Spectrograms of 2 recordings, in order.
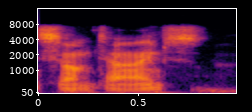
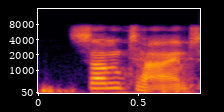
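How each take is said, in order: First: The word is said with a very low pitch. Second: The word is said with a higher pitch. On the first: "Very low because it's ending the sentence" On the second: "Notice how different sometimes sounds when it starts the sentence"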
